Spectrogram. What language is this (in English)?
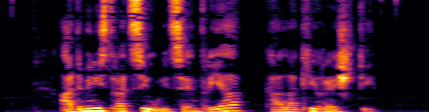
Georgian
